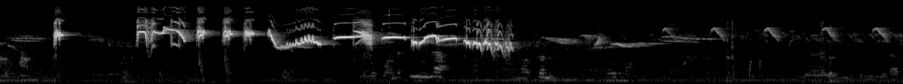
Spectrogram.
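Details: Oriental magpie-robin fighting song: a dense run of chips and whistled slurs lasting several seconds, then quieter, widely spaced single notes.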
